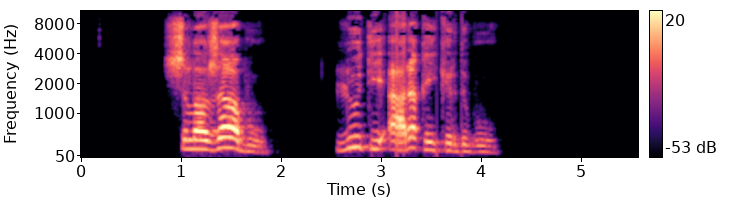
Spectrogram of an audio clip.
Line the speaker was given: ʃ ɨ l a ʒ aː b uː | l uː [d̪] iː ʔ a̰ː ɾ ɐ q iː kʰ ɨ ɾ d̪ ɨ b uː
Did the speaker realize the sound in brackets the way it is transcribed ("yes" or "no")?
no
